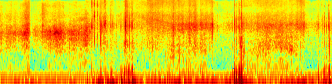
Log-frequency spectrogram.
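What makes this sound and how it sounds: A purple leather folio tablet case is handled and then laid flat while fingertips tap and scratch its leather cover. The result is quiet, soft scratching with short, dull taps and bumps that die away almost at once, carried mostly by a low rumble.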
